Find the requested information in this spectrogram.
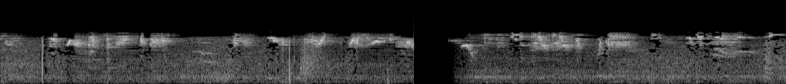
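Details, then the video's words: White-rumped shama, a very vocal bird singing in the ngobra style used to provoke other birds into answering; dense, continuous high whistled and chattering phrases with rapid varied notes, briefly broken by a short silent gap midway. "Kacer full ngobra satu detik burung bahan langsung nyaut"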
